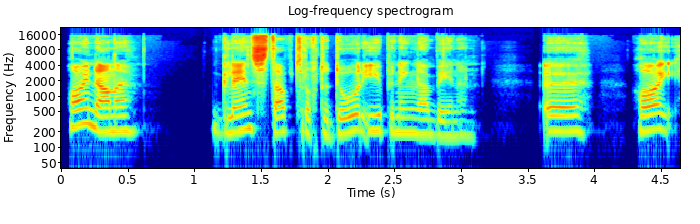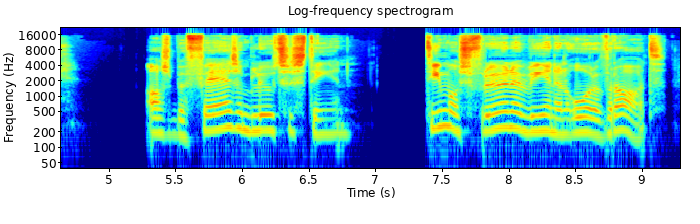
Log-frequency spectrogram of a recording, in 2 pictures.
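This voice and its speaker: Brief: Frisian-accented woman narrator, steady audiobook read, mid pitch, dry close mic. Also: dry recording. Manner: steady storytelling. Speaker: audiobook reader.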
